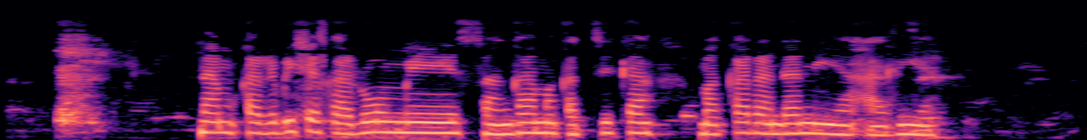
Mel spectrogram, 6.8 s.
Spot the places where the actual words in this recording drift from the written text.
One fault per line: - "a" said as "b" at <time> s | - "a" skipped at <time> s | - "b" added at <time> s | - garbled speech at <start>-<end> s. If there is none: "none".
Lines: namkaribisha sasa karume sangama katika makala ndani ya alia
- "sasa" skipped at 2.0 s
